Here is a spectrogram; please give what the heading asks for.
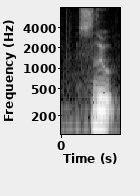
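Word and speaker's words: slough: but it happens sometimes slew oh yeah it's slew off isn't it well slew off and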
